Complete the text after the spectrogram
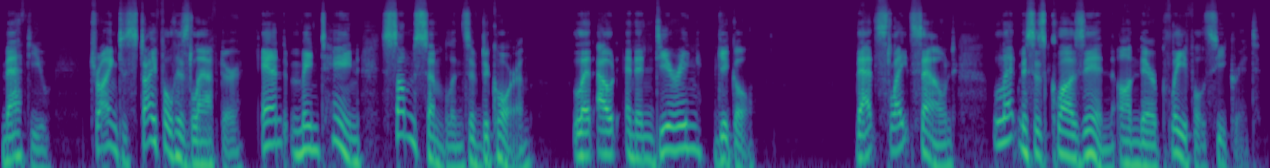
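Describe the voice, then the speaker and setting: Animated male storyteller. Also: medium pitch, measured pace, no echo, studio quality. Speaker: podcast story narrator. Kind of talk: dramatic scripted storybook narration.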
